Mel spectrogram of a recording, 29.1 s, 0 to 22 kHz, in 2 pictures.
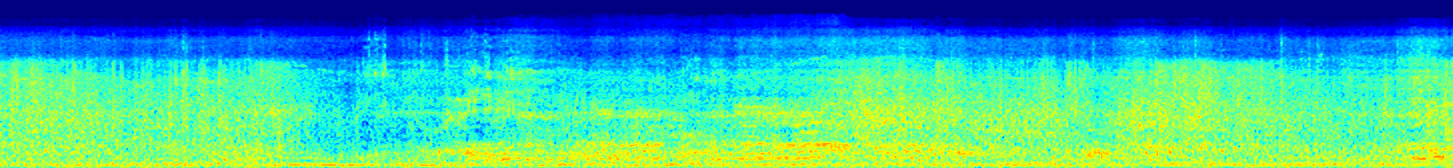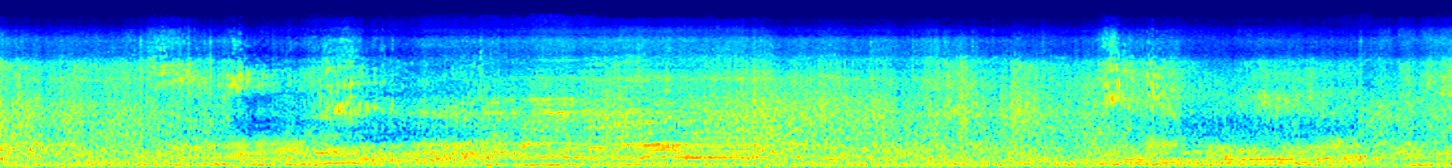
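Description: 4x4 ATV engine running hard while being raced over a dirt track. Its pitch rises and falls continuously as the throttle is worked.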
